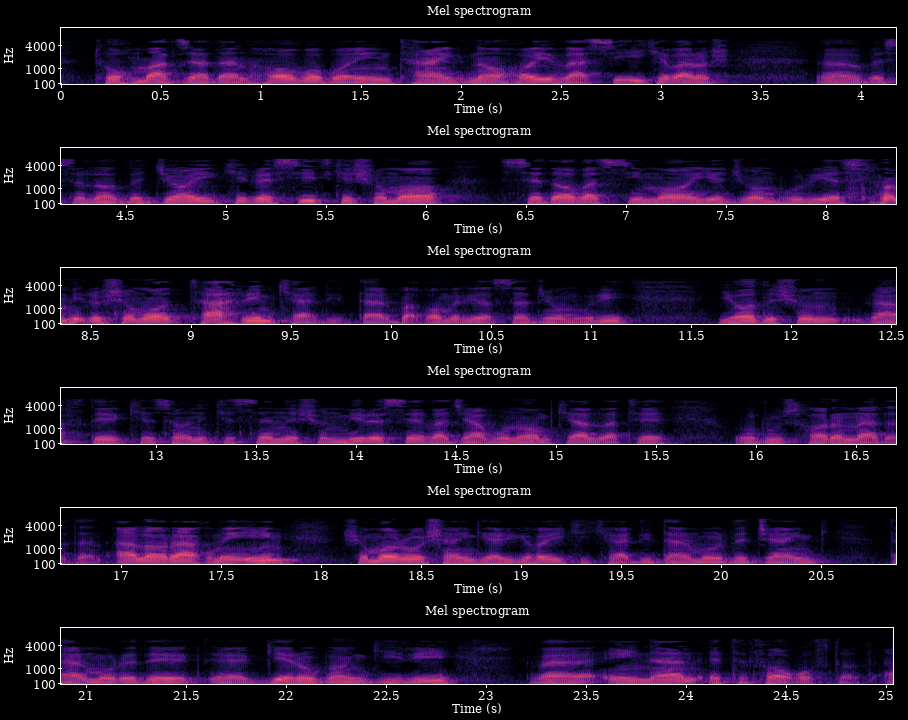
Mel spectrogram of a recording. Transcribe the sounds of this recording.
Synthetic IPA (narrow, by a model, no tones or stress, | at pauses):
t̪ʰohmæt̪ʰzæd̪ænɦɒːvobɒːint̪ʰæŋɡnɒːɦɒːje̞væsiːcʰe̞bæɾɒːʃ | beest̪e̞lɒːbe̞d͡ʒɒːiːcʰeɾe̞siːd̪cʰe̞ʃo̞mɒː | se̞d̪ɒːvæsiːmɒːjed͡ʒomɦuːɾijeːslɒːmiːɾoʃo̞mɒːt̪ʰæhɾiːmcʰæɾd̪iːd̪̚ːæɾmæ̰ɣɒːme̞ɾijɒːsæt̪̚ʰd͡ʒo̞mhuːɾi | jɒːd̪e̞ʃunɾæft̪e̞cʲʰesɒːniːcʰe̞se̞nːe̞ʃunmiːɾe̞se̞væd͡ʒævunɒːmcʰe̞ælbæt̪ʰe̞ | unruːz̥hɒːɾɔnæd̪ɒ̰ːd̪ænd̪ʔælɒːɾæɣme̞inʃo̞mɒːɾoːʃæŋɟæɾiːhɒːjiːcʰe̞cʰæɾd̪iːd̪ːæɾmoɾed̪e̞d͡ʒæŋ | d̪̥æɾmoːɾe̞d̪eɟe̞ɾoɡɒːnɟiːɾiː | væejnæne̞t̪ʰːe̞fɒːɣo̞ft̪ɒːd̪̥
